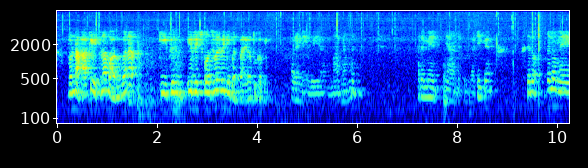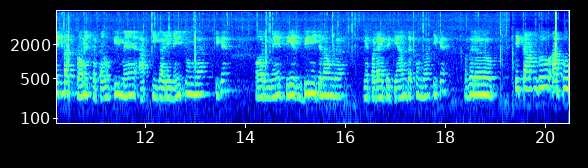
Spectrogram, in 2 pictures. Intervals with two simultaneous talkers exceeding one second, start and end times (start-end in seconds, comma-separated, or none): none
